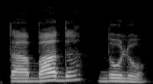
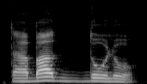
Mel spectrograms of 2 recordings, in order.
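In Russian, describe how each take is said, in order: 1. Удвоенный согласный произносится как два отдельных звука. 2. Удвоенный согласный произносится как один долгий звук. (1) "Это ошибка" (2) "Задерживаешь звук и потом произносишь"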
